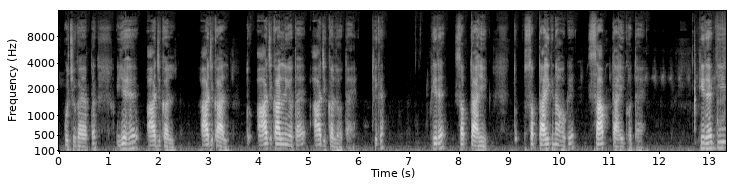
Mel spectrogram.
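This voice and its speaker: A man's voice: medium pitch, slight background noise. A man teaching a spelling lesson for exam preparation, explaining step by step and answering his own questions. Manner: repeats "theek hai" often. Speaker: Hindi teacher. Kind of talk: online exam-prep lesson.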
